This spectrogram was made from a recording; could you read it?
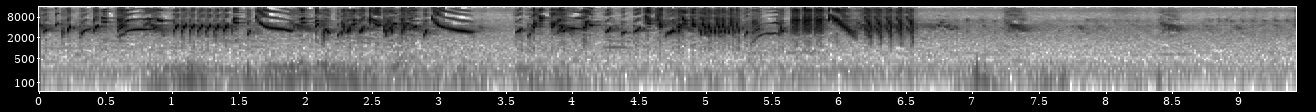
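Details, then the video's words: Wild European goldfinch in full song: rapid high twittering phrases with liquid trills and buzzy rolls, two long bursts separated by a brief pause, ending in soft scattered notes, with low rumbling in the background. "HD video singing carduelis"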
